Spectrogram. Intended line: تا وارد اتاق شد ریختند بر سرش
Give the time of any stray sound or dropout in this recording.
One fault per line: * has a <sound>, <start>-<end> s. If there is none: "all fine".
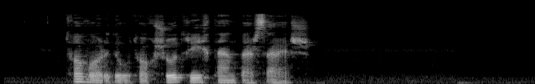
all fine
